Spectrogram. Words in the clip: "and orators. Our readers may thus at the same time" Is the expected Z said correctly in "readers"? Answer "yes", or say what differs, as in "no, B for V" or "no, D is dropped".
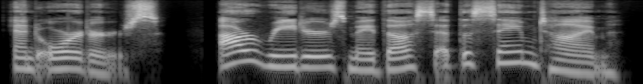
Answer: yes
